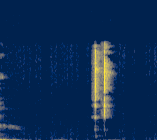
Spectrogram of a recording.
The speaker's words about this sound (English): no talking, just some keyboard sounds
